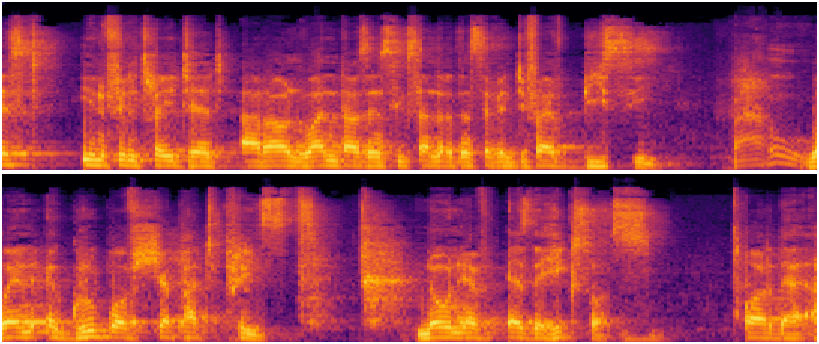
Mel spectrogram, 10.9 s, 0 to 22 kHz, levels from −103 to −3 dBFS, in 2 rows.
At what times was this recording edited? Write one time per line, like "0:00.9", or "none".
none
